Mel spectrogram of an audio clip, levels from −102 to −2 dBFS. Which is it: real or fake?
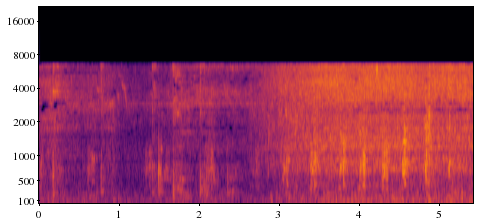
fake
